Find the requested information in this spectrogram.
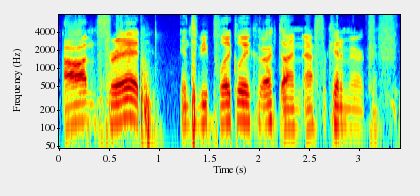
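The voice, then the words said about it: Character voice with Scottish accent. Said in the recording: “He's black with a Scottish accent.”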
